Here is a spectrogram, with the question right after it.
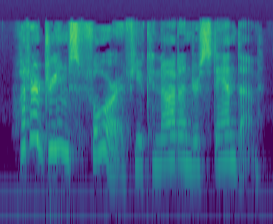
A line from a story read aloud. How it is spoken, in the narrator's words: exclaimed, frustrated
